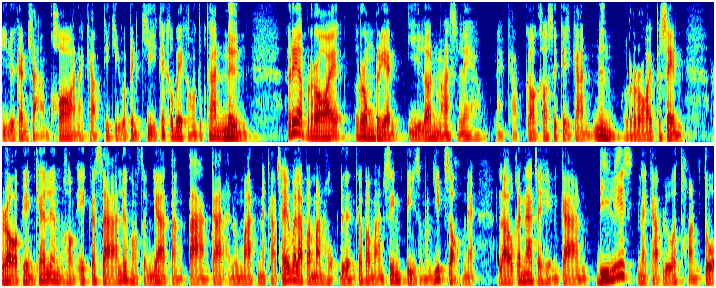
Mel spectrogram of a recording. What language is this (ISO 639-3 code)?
tha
